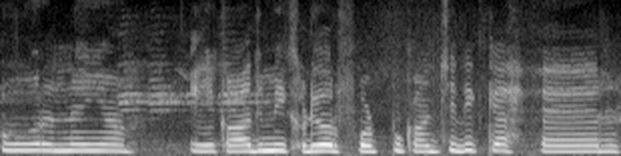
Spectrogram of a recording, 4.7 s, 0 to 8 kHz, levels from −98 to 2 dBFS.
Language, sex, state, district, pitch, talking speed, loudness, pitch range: Rajasthani, male, Rajasthan, Churu, 305 Hz, 140 wpm, -16 LUFS, 290-320 Hz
